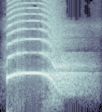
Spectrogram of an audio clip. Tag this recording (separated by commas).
Screaming, Human voice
